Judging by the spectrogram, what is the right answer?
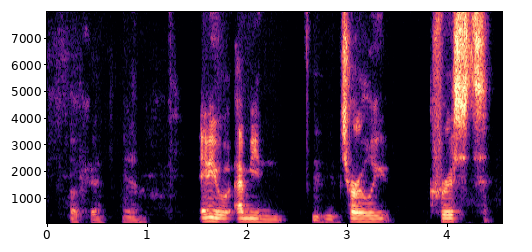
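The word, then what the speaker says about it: Charlie Crist: Any I mean Charlie Christ spelled like Christ but pronounced like Chris.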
